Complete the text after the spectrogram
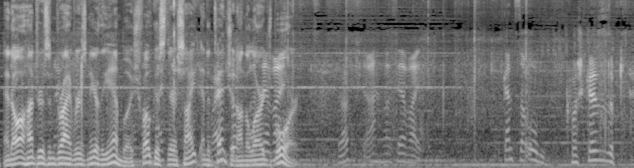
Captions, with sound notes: and all hunters and drivers near the ambush focused their sight and attention on the large boar. [speaking in German]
